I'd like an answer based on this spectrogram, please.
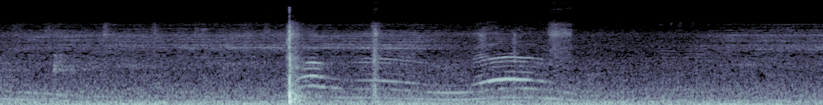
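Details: Angry cats in a fight: a low drawn-out growling moan with a short rising wail, a sharp click or knock partway through, quiet background noise.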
